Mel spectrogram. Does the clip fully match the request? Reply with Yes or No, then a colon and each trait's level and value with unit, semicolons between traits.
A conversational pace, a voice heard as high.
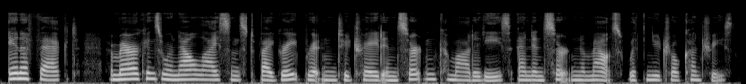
Yes: average, 170 wpm; high, 210 Hz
